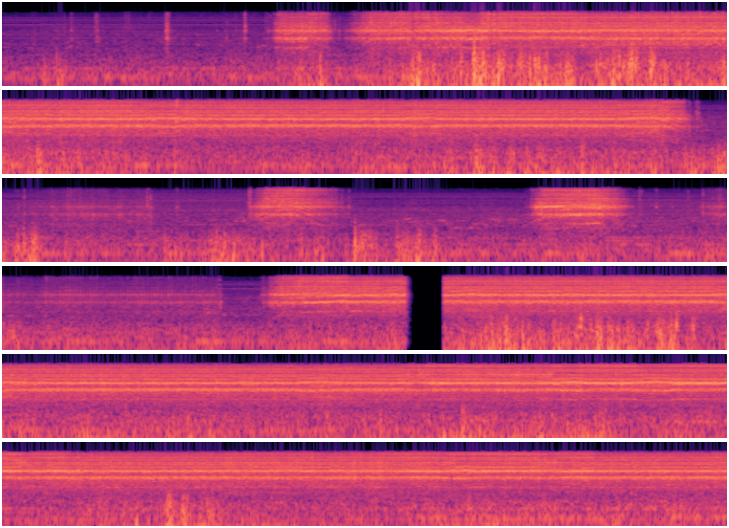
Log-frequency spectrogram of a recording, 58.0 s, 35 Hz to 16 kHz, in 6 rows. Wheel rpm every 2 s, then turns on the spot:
0, 20, 90, 160, 160, 160, 160, 160, 160, 60, 20, 40, 0, 60, 10, 20, 90, 160, 160, 160, 160, 160, 160, 160, 160, 160, 160, 160, 160.
18-20 28-32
